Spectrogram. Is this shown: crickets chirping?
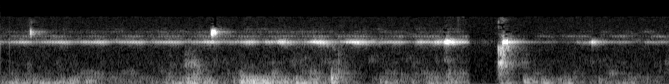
yes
